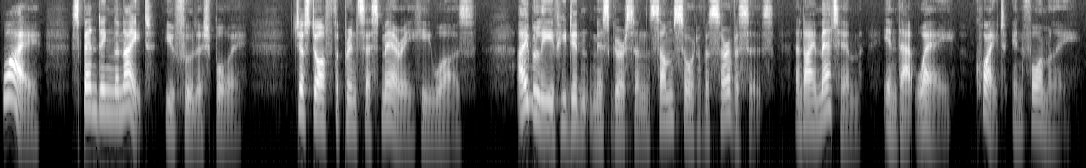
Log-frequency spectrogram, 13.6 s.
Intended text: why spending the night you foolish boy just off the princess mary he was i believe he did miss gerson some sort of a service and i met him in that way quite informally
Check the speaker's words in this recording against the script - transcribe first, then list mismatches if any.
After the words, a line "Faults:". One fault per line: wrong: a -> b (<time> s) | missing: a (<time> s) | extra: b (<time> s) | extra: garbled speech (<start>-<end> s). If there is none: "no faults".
why spending the night you foolish boy just off the princess mary he was i believe he didn't miss gerson some sort of a services and i met him in that way quite informally
Faults:
wrong: did -> didn't (7.1 s)
wrong: service -> services (8.9 s)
